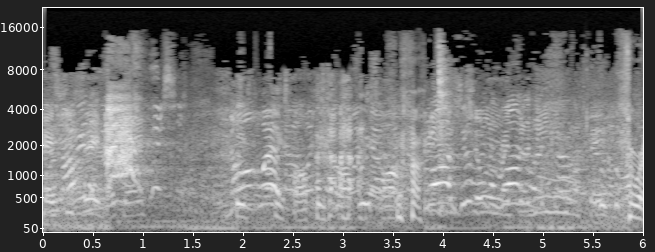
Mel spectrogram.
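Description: Several people talking and chattering over one another, with a short noisy burst about a second in.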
